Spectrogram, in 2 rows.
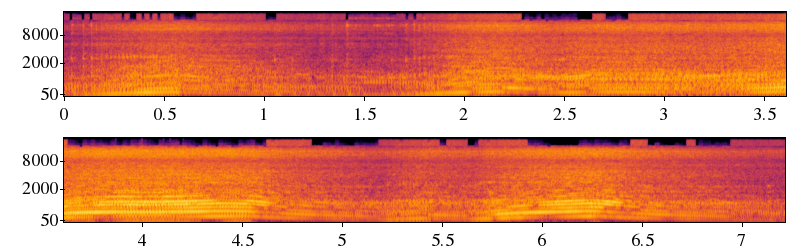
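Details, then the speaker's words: Poulan Pro 50cc 20-inch chainsaw refueled with 40:1 premix: revs cleanly from idle to a strong steady scream and back, crisp response, no stumbling; strong, though chain loosens again. "All right. Well, that worked out pretty well. Pretty strong machine."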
